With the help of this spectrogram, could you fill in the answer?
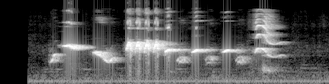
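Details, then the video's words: A blue mockingbird whistles two slurred notes, breaks into a rasping buzzy rattle, then runs through level whistles and short warbles, ending on a high squeaky flourish. "Mulato Azul Canto - Blue Mockingbird Bird Song"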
